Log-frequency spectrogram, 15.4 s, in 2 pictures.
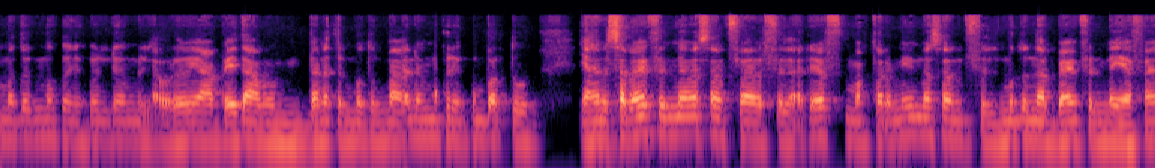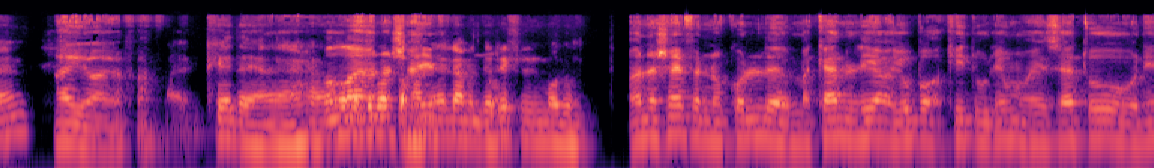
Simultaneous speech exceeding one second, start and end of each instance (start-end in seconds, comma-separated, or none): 9.8-11.1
